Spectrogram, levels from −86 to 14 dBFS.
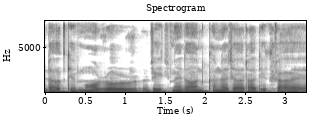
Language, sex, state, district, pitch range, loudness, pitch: Hindi, male, Himachal Pradesh, Shimla, 120-130 Hz, -18 LUFS, 130 Hz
